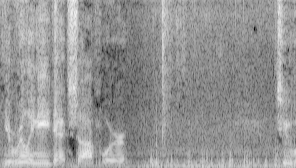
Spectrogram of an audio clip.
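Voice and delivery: ordinary talk, nothing marked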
